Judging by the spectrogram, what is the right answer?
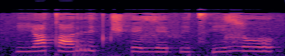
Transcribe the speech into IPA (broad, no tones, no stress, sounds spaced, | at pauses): iː tˤ ɛ r i t t͡ʃʰ e ɮ e f i t͡sʼ i ɮ o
